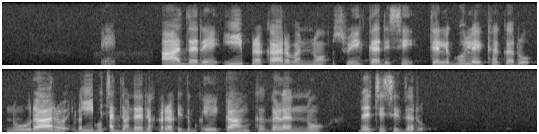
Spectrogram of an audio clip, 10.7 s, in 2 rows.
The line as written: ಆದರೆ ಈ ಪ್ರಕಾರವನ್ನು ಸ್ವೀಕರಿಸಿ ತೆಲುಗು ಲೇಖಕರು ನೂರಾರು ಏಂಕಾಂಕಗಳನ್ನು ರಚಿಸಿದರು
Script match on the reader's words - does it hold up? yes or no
no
